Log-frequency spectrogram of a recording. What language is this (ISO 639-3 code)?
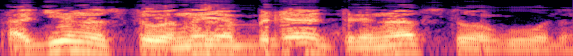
rus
